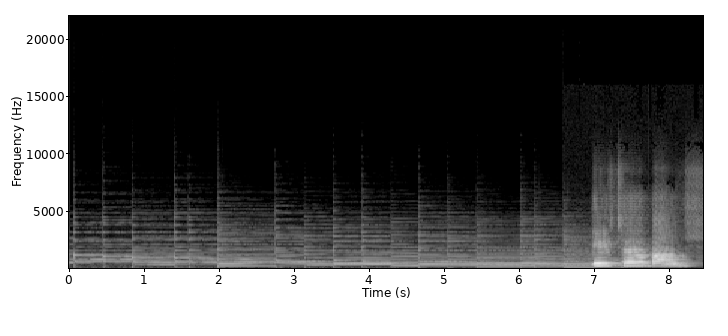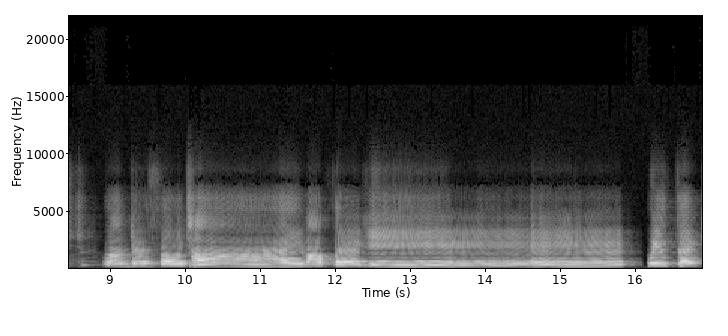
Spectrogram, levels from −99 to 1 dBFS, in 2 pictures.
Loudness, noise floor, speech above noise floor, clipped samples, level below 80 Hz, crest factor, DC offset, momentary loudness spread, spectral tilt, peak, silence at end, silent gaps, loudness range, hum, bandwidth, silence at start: -21 LUFS; -42 dBFS; 24 dB; under 0.1%; -72 dBFS; 20 dB; under 0.1%; 22 LU; -5 dB/octave; -4 dBFS; 0 s; none; 18 LU; none; 9.8 kHz; 0 s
